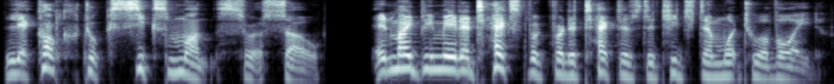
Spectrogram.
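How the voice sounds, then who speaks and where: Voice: medium pitch, expressive, normal speed, a bit bright. A narrator playing a conceited, analytical male detective in an audiobook, lecturing with self-assured disdain. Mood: angry, scornful. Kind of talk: audiobook character voice in classic detective story.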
